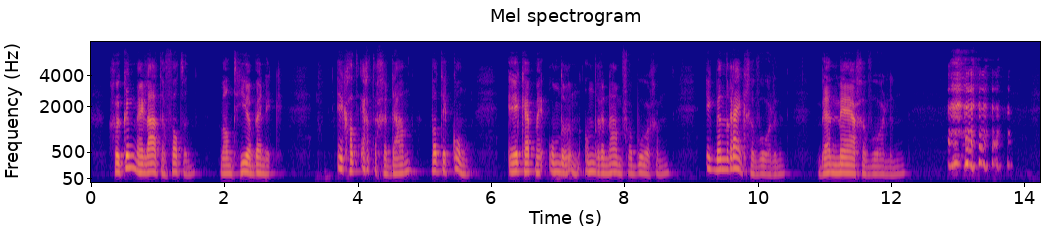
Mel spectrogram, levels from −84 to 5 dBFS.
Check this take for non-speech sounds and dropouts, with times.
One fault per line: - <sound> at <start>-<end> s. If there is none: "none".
- laugh at 12.8-13.8 s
